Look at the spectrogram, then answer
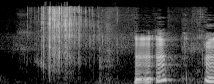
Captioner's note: samosa crunches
